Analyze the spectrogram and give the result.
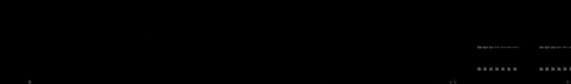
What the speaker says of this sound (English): kind of weird to be having my phone ringing in my office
